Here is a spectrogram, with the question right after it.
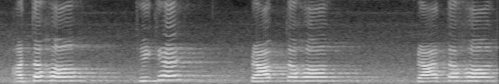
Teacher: इन सब में आपको अंत में अह की ध्वनि सुनाई देगी।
